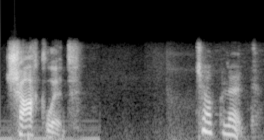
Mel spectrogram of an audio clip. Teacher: So this second O we do not pronounce.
